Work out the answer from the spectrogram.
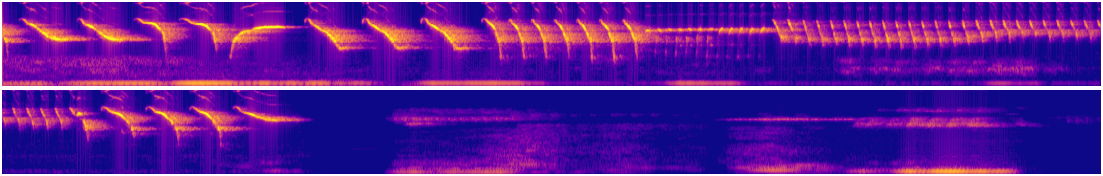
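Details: Caged canary rolling its long song as a lure for training young birds; quick downslurred whistles and a steady buzzy trill for about seven seconds, then near silence with faint low thumps.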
